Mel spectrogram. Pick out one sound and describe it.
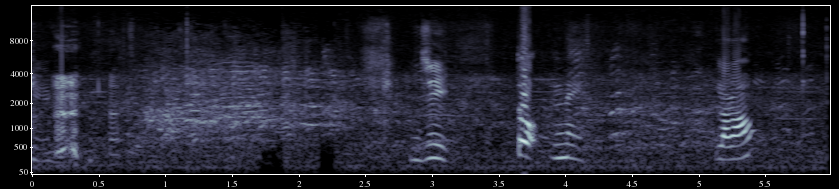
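A young woman talks playfully close by.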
